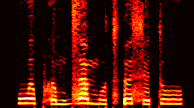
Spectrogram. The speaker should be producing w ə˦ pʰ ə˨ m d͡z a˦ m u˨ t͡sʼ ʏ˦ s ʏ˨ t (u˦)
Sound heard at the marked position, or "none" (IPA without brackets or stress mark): u˦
